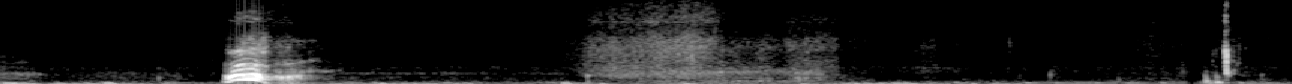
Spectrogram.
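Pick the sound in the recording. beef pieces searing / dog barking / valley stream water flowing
dog barking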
